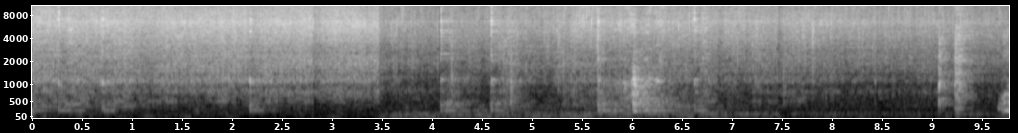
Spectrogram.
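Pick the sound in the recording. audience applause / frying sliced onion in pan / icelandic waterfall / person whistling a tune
frying sliced onion in pan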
